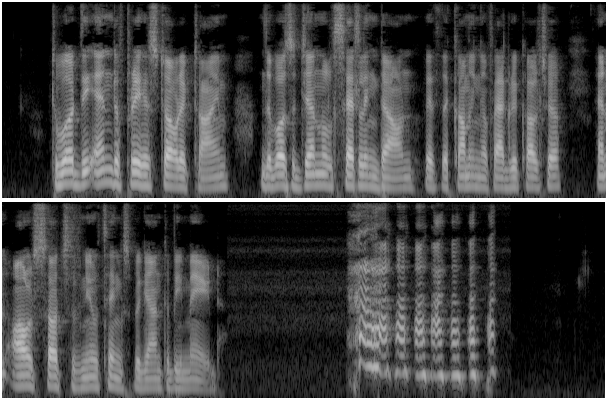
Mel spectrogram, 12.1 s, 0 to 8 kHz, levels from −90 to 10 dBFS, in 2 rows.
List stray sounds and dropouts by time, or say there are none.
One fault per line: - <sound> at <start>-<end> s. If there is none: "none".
- laugh at 9.5-11.0 s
